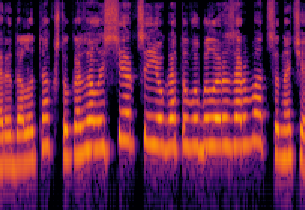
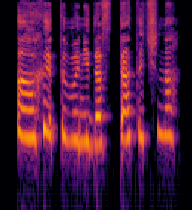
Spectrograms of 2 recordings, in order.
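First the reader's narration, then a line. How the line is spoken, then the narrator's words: Shout. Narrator (Russian): закричала Эми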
